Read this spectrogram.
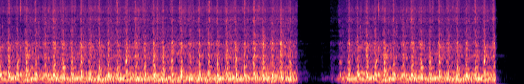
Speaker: So you can see that the flow, because the unsteady cavitation caused a lot of, the unsteady load caused flow-induced vibration. You can definitely see that, and you can hear that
